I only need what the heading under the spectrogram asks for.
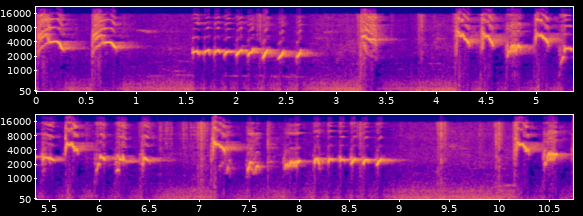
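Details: Singing greater green leafbird, used to coax silent birds into song: loud downslurred whistles, long wavering trilled runs and scattered sharp chips, delivered in quick succession without pause.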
